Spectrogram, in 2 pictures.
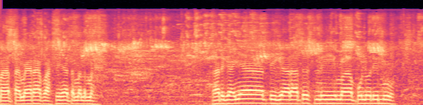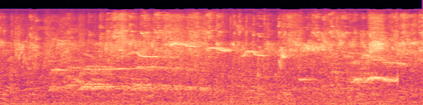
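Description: Many small birds chirp and twitter nearby.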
